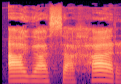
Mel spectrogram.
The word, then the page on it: agasajar: spanish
